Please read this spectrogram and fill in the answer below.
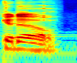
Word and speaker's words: Godot: Godot. What's pronounced Godot.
